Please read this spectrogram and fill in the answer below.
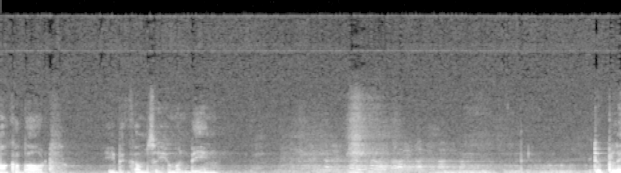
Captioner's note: laughter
